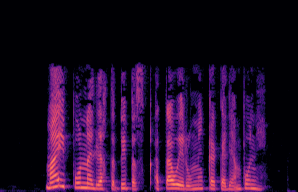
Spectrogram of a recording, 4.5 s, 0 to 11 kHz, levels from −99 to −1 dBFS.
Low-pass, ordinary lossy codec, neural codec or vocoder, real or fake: 7.2 kHz; MP3, 48 kbps; none; real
